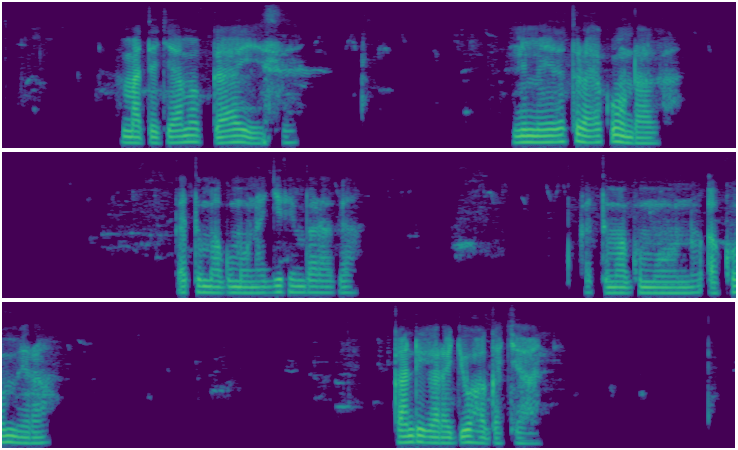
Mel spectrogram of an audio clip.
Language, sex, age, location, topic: Kinyarwanda, male, 25-35, Musanze, agriculture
